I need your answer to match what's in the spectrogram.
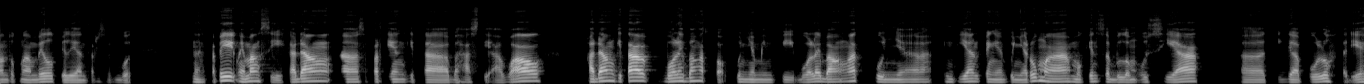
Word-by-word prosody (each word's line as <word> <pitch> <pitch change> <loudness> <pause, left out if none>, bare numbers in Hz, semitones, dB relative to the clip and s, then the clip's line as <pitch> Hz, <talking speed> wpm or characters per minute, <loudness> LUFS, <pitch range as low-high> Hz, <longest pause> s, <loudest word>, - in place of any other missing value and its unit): untuk 110 +2 -9
ngambil 120 +6 -1
pilihan 100 -1 -4
tersebut. 100 -5 -14 0.6
Nah 110 - -5
tapi 180 +1 +6
memang 150 +4 +3
sih 100 -8 -10
kadang, 145 +6 +4
eee, 120 -1 +2
seperti 120 0 -5
yang 115 - -8
kita 105 -2 -1
bahas 105 -2 -9
di - - -12
awal, 155 - +5 0.5
kadang 160 +3 +5
kita 170 +3 +7
boleh 145 +3 +1
banget 160 +1 -2
kok - - -9
punya 115 -3 -6
mimpi, 110 -1 -9
boleh 115 +5 -1
banget 130 +6 +2 0.2
punya 115 0 -5
impian 130 +2 -4
pengen 110 -4 -5
punya 110 +1 -6
rumah, 135 -5 +2
mungkin 130 +3 -7
sebelum 110 -3 -5
usia, 115 +5 +1 0.5
eee, 110 0 -3 0.2
30 115 +5 -3
tadi - - -8
120 Hz, 160 wpm, -25 LUFS, 110-140 Hz, 0.6 s, kita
